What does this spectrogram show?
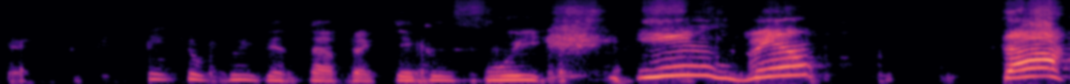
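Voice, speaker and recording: An actress playing an anguished, regretful, weary woman runner mid-marathon in an audio drama, with a wailing, drawn-out lament. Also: fairly high pitch, big pitch swings, sharp tone, no echo, heavily acted, poor audio.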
